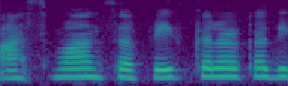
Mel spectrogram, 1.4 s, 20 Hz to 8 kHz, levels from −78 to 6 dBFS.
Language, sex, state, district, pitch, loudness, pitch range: Hindi, female, Bihar, Kishanganj, 245 Hz, -30 LUFS, 230-255 Hz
